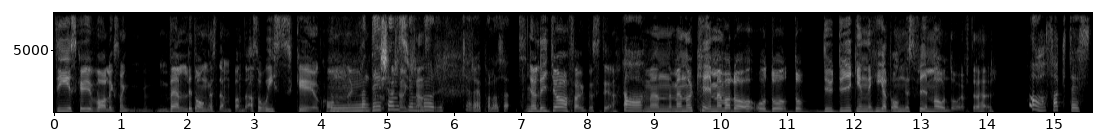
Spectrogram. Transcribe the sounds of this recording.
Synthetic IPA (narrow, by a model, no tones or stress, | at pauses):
d̪̥ɛskajɵvɑːlɪksɔmvɛld̪ɪt̪ɔŋːəst̪d̪ɛmpand̪əʔalsɔwɪskɪɔkʰɔmɛnd̪ɛɕɛnːsjɵɛmœɾk | aɾə̰pʰɔnɔt̪sɛt̪ːjɑːd̪ɛjœːɾfak̚t̪ɪsk̚d̪ɛɑːmɛnmɛnɔkʰɛjmɛnvad̪oːɔʔɔd̪ɔd̪ɔd̪ɵd̪ɵjɪkːɪnːɪɦeːlt̪ɔŋːəst̪fɾiːmow̪nd̪ɔɛft̪əɖɛɦæ̰ːɾ | ɑːfakt̪ɪst̪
